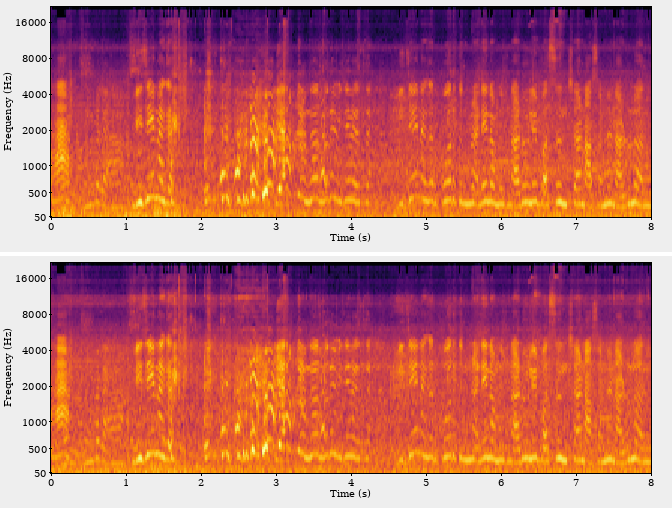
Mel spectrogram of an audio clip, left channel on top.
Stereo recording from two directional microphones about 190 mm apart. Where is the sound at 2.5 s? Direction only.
Centre (ahead or behind).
